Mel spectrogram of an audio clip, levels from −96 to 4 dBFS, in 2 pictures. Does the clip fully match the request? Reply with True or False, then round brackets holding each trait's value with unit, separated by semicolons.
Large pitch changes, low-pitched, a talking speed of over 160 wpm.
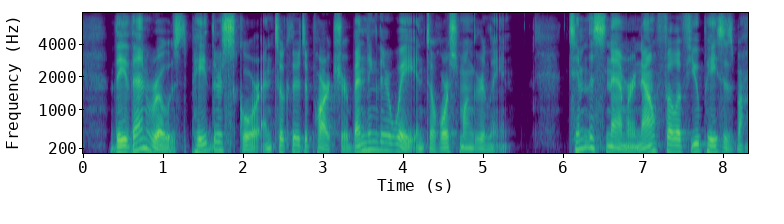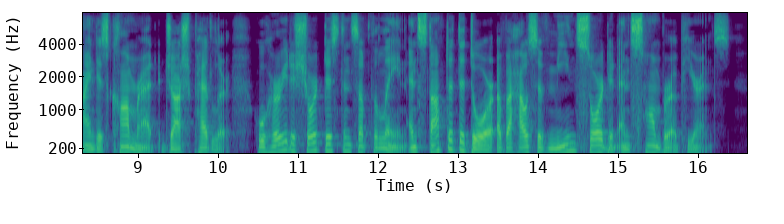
True (6.1 semitones; 125 Hz; 180 wpm)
